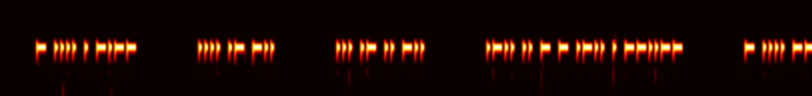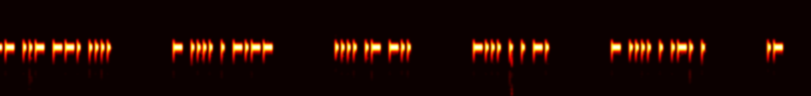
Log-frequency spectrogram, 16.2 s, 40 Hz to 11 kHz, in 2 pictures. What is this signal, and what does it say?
Morse code, heard as a keyed tone, about 37 wpm, 700 Hz. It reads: THEY HAD SAID LITTLE, THOUGH THEY HAD BEEN THERE A
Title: 3x Word-Spacing - Sentences from Top 400 Words - 40wpm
